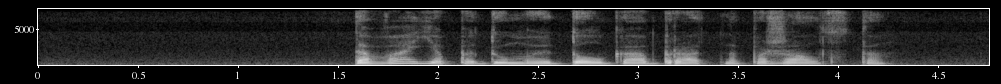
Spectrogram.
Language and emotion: Russian, neutral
